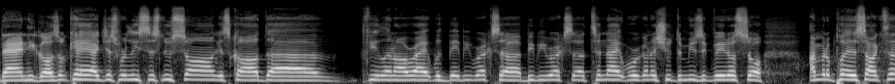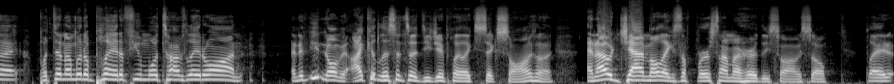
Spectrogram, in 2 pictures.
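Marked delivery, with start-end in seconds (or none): 0.6-11.4 put-on French-accented DJ voice, higher pitch. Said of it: "you sound like [name]".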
